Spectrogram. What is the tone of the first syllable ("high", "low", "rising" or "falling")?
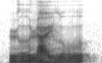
rising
